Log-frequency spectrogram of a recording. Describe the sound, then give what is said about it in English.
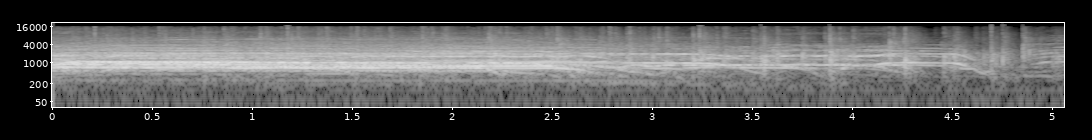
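A loud crowd cheers and whoops to vote a contestant into the second round, with a dense wash of voices and high rising shouts that gradually thin out over a few seconds. “If you want to see Mary Devin Dupuis in the second round, make some noise.”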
